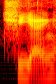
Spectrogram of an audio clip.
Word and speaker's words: Chiang: Cliff Chiang, I believe is how you pronounce his last name, did everything on this book.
